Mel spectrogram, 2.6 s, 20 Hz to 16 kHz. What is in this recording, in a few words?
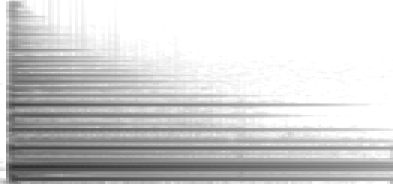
6 cdim7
